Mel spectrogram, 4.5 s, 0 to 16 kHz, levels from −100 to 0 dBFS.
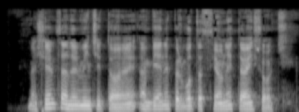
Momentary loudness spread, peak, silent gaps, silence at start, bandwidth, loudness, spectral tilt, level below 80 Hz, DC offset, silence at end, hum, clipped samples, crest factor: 7 LU; -8 dBFS; none; 0.45 s; 11.5 kHz; -26 LUFS; -4.5 dB/octave; -52 dBFS; under 0.1%; 0.15 s; none; under 0.1%; 18 dB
